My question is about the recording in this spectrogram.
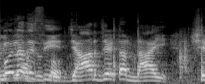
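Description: Only speech: men talking animatedly in Bengali, with a short pause near the end.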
